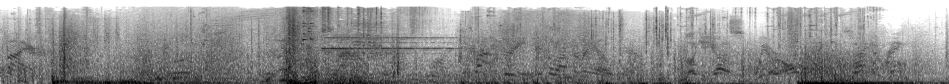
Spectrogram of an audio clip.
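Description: Gunfire and impacts in the Apex Legends battle royale game, with loud bursts, booms and shattering hits scattered across a busy mix under game voice callouts.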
